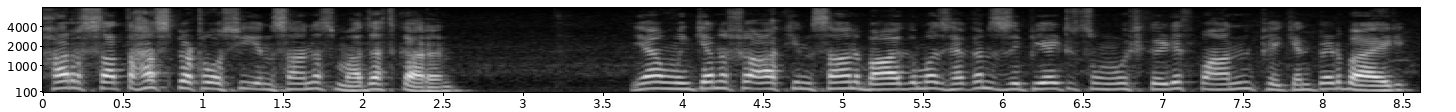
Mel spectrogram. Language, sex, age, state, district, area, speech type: Kashmiri, male, 60+, Jammu and Kashmir, Anantnag, rural, spontaneous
